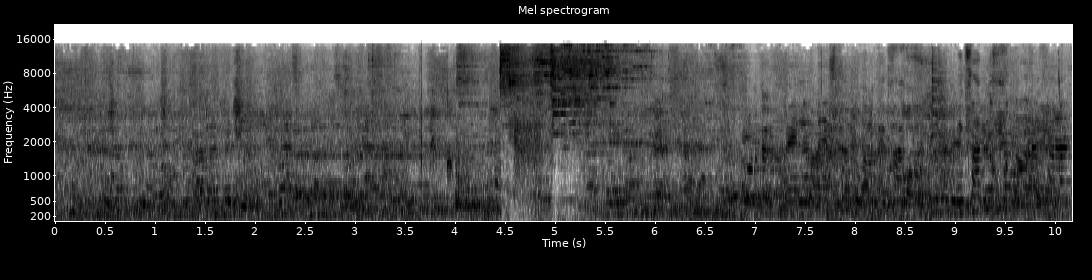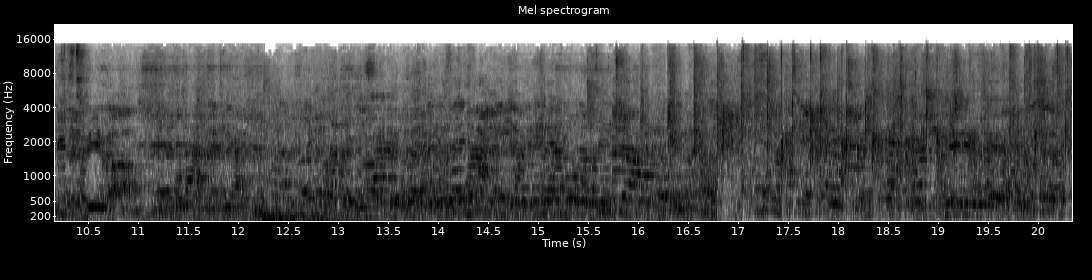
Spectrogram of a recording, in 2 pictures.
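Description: A crowd of men and women chatters loudly all around in an echoing room.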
